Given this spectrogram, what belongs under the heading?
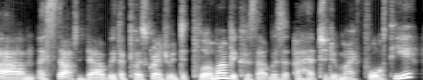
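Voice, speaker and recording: A woman in her forties from India, a psychologist, reflecting in an interview with thoughtful pauses. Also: low-pitched, slightly rough, no echo, clean studio sound. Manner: thoughtful, many fillers.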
